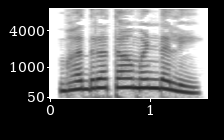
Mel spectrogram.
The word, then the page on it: ಭದ್ರತಾಮಂಡಲಿ: bhadratāmaṇḍali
